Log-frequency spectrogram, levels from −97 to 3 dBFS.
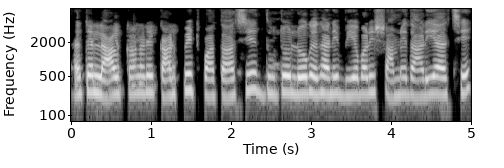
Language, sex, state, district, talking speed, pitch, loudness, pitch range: Bengali, female, West Bengal, Dakshin Dinajpur, 190 wpm, 240 Hz, -15 LUFS, 230-255 Hz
